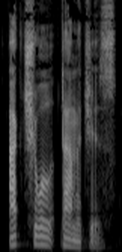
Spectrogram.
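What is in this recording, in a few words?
"actual damages", English, British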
